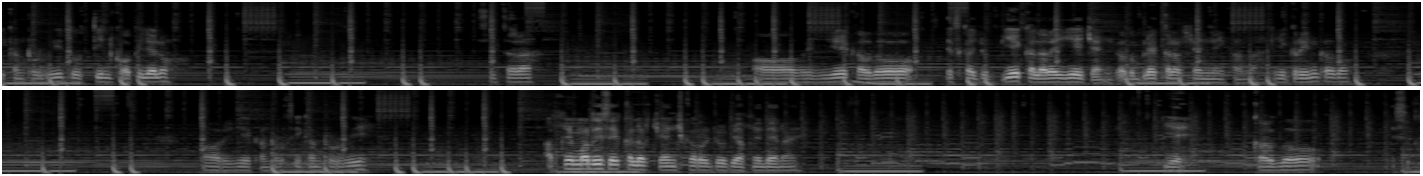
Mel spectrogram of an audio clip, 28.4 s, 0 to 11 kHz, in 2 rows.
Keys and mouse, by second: 0.8 click, 3.4 click, 6.3 click, 8.4 click, 11.2 click, 13.6 middle click, 15.3 click, 16.8 ctrl+v, 17.9 click, 21.5 click, 22.7 click, 25.6 click.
